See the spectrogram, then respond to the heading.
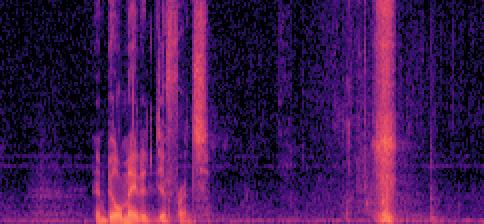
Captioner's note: sniffles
